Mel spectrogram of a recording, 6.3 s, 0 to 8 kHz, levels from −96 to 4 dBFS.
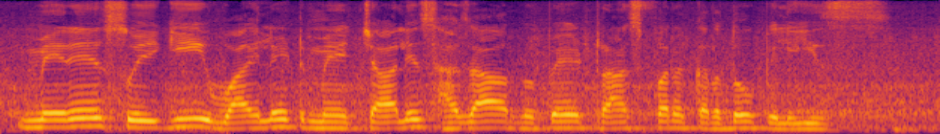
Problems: constant background noise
